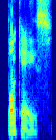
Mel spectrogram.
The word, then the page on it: bookcase: American English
